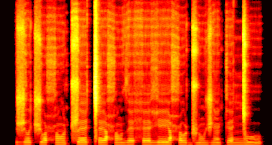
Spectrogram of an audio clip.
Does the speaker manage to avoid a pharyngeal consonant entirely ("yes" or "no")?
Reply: no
